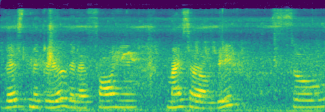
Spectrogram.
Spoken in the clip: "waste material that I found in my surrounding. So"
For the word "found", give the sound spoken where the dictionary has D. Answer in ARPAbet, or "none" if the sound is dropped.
none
